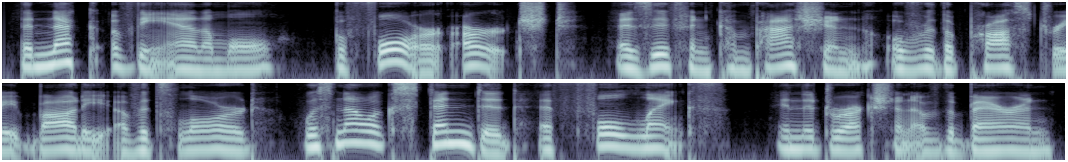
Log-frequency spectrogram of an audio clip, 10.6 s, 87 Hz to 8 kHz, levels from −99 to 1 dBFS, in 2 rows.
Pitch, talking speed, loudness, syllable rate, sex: 165 Hz, 170 wpm, -20 LUFS, 4.8 syllables/s, female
